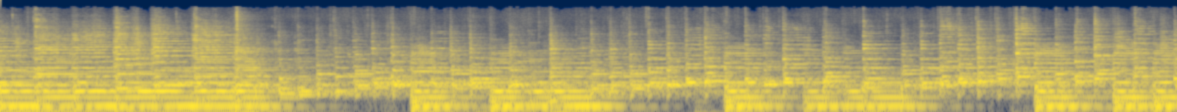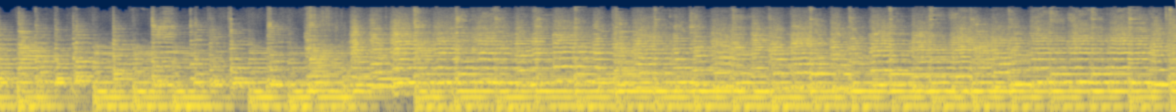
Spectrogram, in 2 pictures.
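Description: A string quartet, two violins, viola and cello, playing with the bow: sustained chords that thin out after a couple of seconds, with the low part dropping in and out, then swell back to a fuller sound about fifteen seconds in.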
